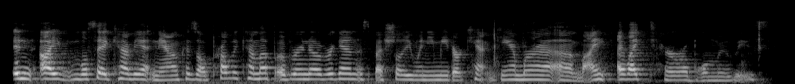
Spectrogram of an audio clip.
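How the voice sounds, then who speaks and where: A woman with a Midwestern US accent talks very fast with hardly any pauses, her fairly high voice keeping a fairly even intonation. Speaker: artist, painter. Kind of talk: live painting stream chat. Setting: live broadcast at home studio. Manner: casual, many fillers.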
